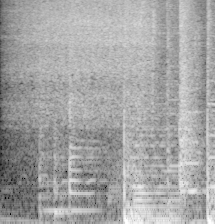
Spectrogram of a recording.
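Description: Espresso machine steam wand opened with a sudden hiss that fades over about a second, under background music with drum hits coming back in.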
